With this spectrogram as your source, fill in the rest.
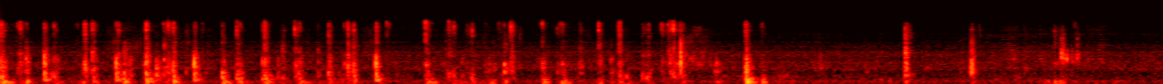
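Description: HTML code is typed on a computer keyboard in fast, close, crisp keystrokes that thin out into a few sparse taps near the end, with no voices.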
